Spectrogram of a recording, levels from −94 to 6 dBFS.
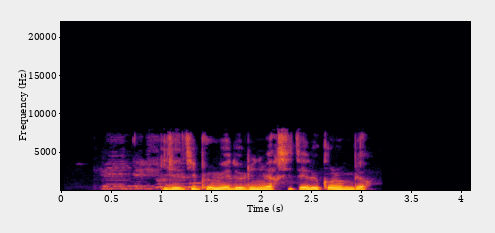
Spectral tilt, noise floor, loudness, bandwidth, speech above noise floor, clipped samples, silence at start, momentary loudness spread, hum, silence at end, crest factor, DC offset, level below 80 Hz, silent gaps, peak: -8.5 dB/octave; under -90 dBFS; -13 LUFS; 7.8 kHz; over 78 dB; under 0.1%; 1 s; 6 LU; none; 1 s; 12 dB; under 0.1%; -52 dBFS; none; -2 dBFS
